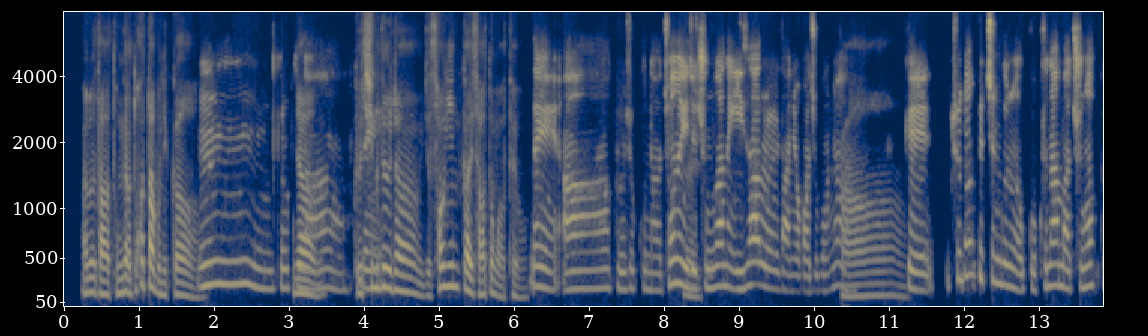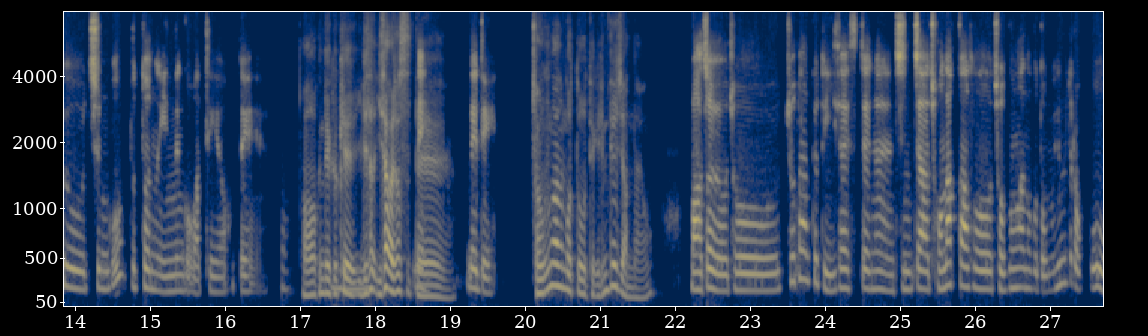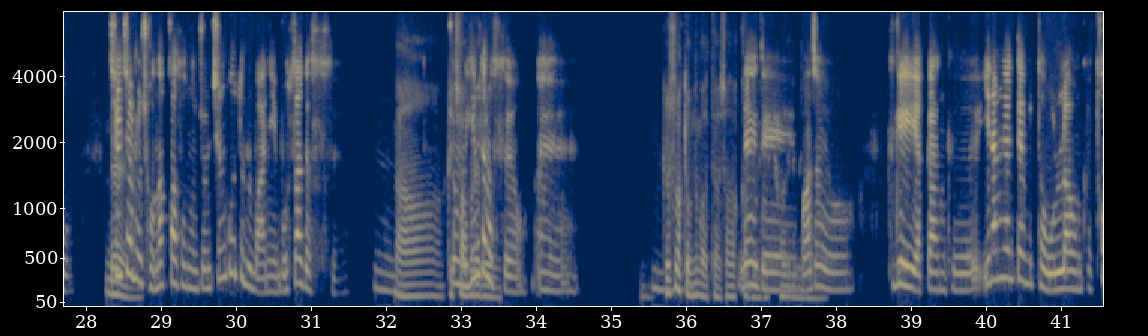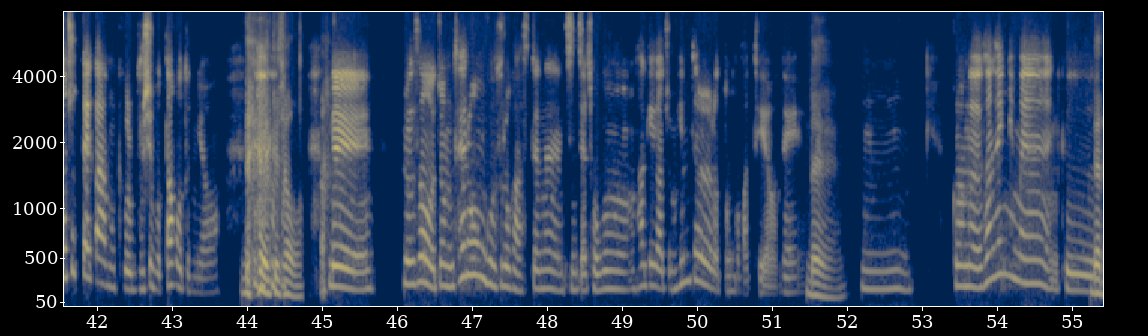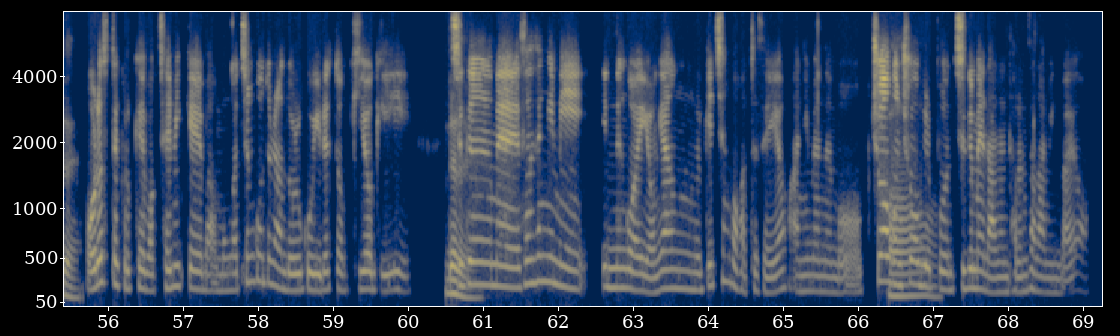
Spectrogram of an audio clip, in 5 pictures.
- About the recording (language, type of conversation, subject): Korean, unstructured, 어린 시절에 가장 기억에 남는 순간은 무엇인가요?
- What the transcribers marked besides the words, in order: other background noise; unintelligible speech; laughing while speaking: "네"; laugh; tapping; laugh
